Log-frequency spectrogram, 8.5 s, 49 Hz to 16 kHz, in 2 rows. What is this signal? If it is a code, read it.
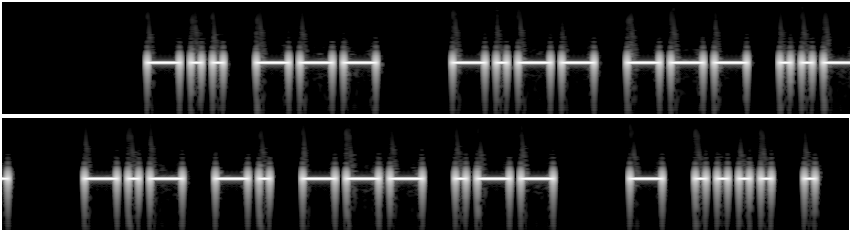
Morse code, heard as a keyed tone, about 22 wpm, 700 Hz. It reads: DO YOU KNOW THE
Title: Sentences from Top 1000 Words - Review Part 4 - 22wpm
